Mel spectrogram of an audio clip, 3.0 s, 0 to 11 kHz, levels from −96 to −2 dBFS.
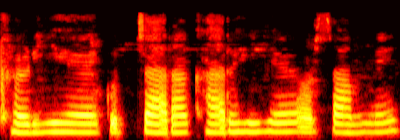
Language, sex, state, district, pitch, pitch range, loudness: Hindi, female, Maharashtra, Nagpur, 205 Hz, 195-210 Hz, -21 LUFS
